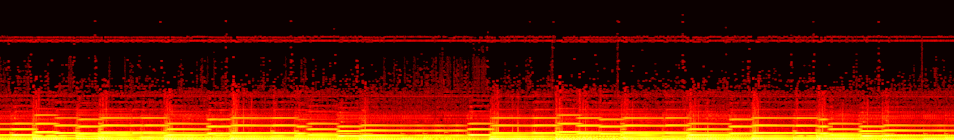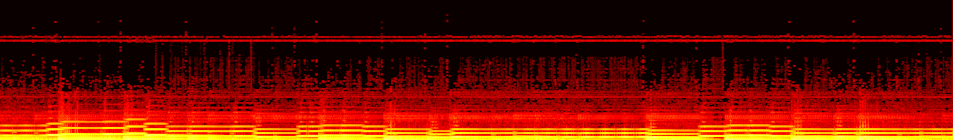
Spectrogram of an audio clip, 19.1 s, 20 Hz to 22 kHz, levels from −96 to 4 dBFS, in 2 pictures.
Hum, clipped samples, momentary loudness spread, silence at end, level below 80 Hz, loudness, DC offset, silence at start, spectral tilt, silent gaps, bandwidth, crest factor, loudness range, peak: none; under 0.1%; 6 LU; 0 s; -38 dBFS; -14 LUFS; under 0.1%; 0 s; -9 dB/octave; none; 16.5 kHz; 12 dB; 3 LU; -2 dBFS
